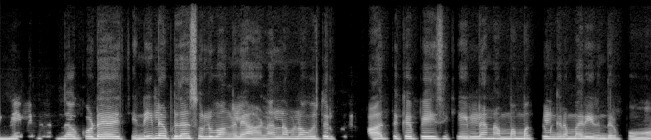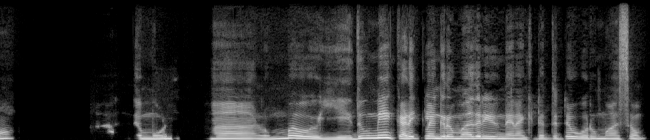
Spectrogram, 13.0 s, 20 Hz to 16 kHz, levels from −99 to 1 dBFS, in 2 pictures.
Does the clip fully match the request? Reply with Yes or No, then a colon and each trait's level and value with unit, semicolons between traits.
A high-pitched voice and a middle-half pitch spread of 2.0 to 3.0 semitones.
Yes: high, 210 Hz; average, 2.7 semitones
